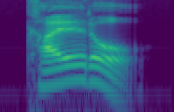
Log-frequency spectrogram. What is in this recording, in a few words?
male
